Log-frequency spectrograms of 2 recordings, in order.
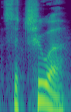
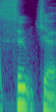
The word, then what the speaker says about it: suture: Uh, and you're going to get this satura. No, that's not how you pronounce it, is it? It's a suture, isn't it?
